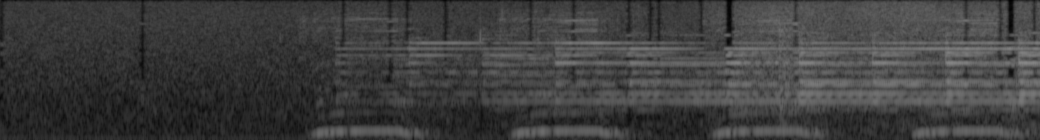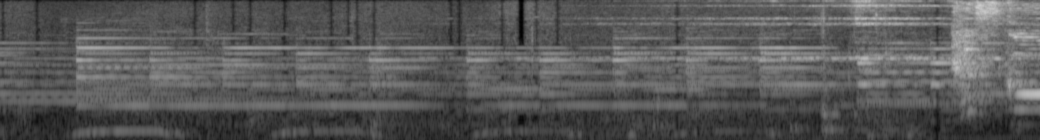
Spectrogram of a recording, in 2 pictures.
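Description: Smartphone alarm going off: a chiming ringtone starts about a second and a half in, over a low buzz that pulses about once a second as the phone vibrates.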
